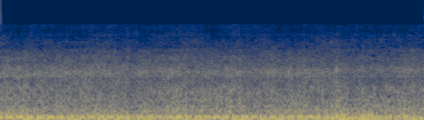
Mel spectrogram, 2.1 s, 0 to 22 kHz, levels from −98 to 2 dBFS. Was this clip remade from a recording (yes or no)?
yes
